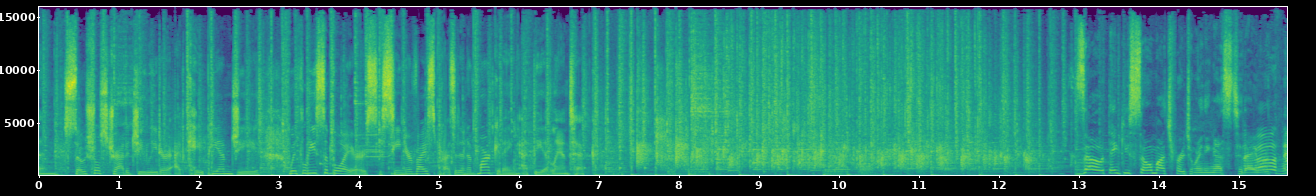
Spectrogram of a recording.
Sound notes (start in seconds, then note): 7.4 audience applauding; 7.7 upbeat music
